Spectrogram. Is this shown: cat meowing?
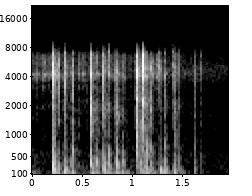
no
